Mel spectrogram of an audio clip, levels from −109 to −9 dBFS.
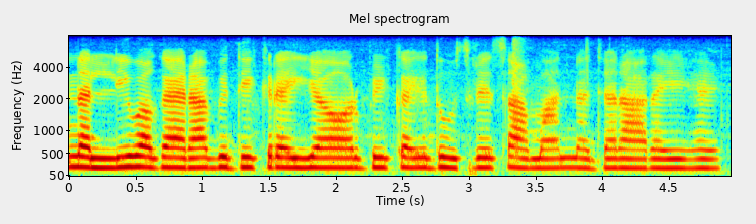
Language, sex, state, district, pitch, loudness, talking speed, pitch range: Hindi, female, Maharashtra, Washim, 205 Hz, -16 LUFS, 180 wpm, 200-215 Hz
